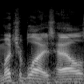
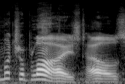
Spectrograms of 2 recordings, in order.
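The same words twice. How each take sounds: First: It is read in a plain, ordinary voice. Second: It is read in a theatrical, old-fashioned stage voice.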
